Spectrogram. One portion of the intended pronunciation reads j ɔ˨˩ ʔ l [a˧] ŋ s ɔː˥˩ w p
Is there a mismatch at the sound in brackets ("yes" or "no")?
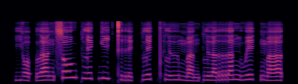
no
